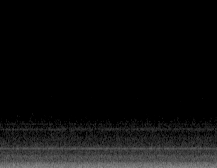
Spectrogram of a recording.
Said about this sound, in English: I can hear the airplane. That's the AC, my friend.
